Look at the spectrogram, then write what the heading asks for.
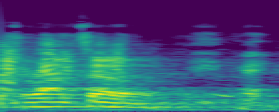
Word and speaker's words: Toronto: Toronto and keeps trying to say not say Toronto trying to say in the what's the right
